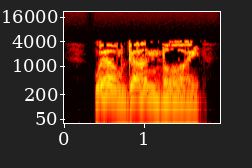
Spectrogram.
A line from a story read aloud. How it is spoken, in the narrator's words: groaned a crumbling mummy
